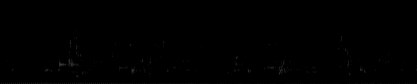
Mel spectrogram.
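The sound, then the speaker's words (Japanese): Water gently sloshes and splashes in a bathtub of hot water as someone soaks in it, with a few soft ripples and drips spread across a quiet, steady background. No one speaks. “最近シャワーだけだったからさ、こうしてお湯に浸かると普段からもっとちゃんと浸からないとダメだなって思うわ。”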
